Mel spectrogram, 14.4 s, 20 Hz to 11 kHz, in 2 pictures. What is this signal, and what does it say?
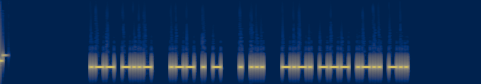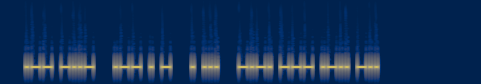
Morse code, heard as a keyed tone, about 30 wpm, 700 Hz. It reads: WX WET ES COLD WX WET ES COLD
